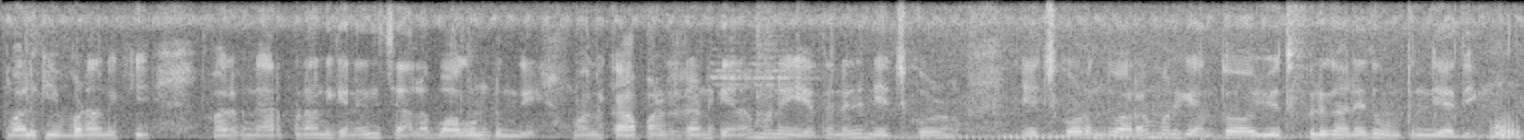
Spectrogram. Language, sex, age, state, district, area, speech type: Telugu, male, 18-30, Andhra Pradesh, West Godavari, rural, spontaneous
